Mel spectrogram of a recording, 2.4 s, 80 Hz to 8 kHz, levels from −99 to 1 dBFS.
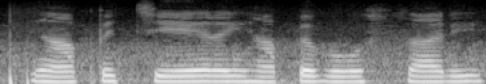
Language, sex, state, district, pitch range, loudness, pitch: Hindi, female, Haryana, Rohtak, 180-190 Hz, -13 LUFS, 185 Hz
